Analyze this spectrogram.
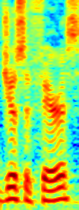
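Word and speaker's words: Josef Fares: little silly thing like having was it Joseph Ferris?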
